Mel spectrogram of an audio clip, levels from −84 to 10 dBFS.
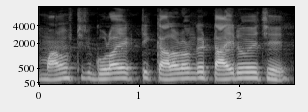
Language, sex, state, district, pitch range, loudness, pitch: Bengali, male, West Bengal, Alipurduar, 150-175 Hz, -14 LUFS, 170 Hz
